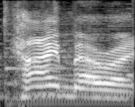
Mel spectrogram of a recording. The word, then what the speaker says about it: chimera: up right which I think it's Chimera Chimera Kimera oh man I wish I knew how to pronounce things Chimera is the proper pronunciation right um all right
